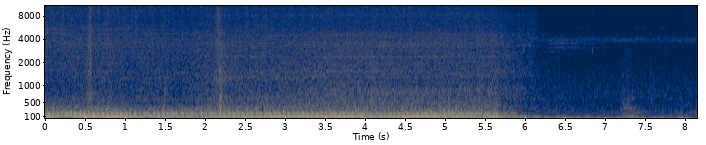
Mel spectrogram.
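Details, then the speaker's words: Project car after fine tuning: engine pulls smoothly and evenly under load as it moves off, steady low drone with no knocks or misses; normal running under load. "now sounds good you can certainly see that under load now it's pulling itself up"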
